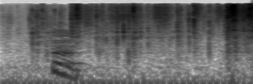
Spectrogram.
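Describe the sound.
A small wrapped packet of mini shikishi cards, which turn out to show Poppin'Party characters, is torn open, its plastic wrapper crinkling and rustling in bursts that grow louder toward the end, with a brief murmur of a voice early on.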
